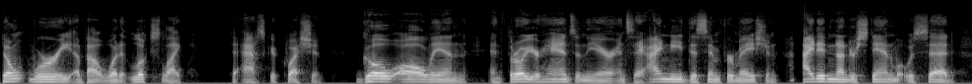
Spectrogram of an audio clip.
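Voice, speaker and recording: A man's normal speaking voice, fairly low in pitch, with ordinary pitch variation and a moderate pace, on a very clean recording with a silent background. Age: 50s. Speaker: podcast host and life coach. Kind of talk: solo podcast monologue.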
